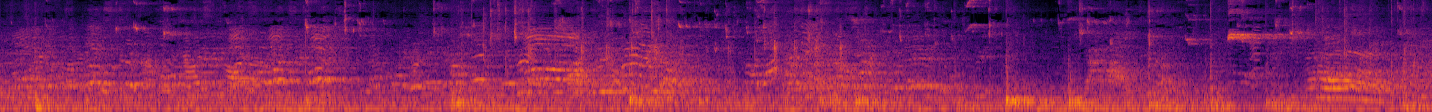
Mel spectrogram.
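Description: Basketball bouncing on a hardwood gym floor during play, the impacts echoing in the large hall.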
